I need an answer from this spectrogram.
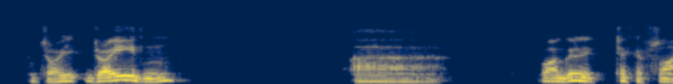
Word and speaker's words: Droiden: Yeah, this is one of the lesser words, I guess, where the two letters are pronounced separately. So it's Droiden. Das sind nicht die Droiden, die ihr sucht. Droiden. Okay, so it's 3 syllables.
